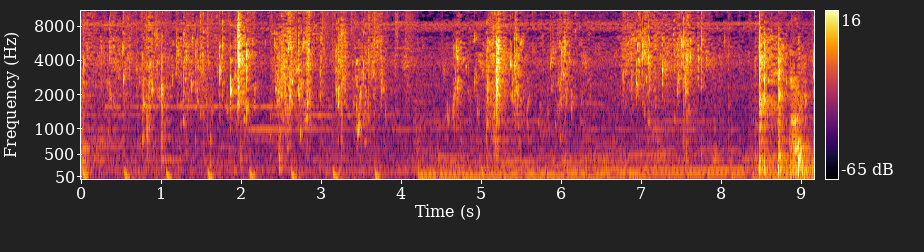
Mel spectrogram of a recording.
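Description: Tap water runs steadily while beef from Monterey is rinsed for bulalo, with splashing and dripping throughout and a low hum underneath in the second half.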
